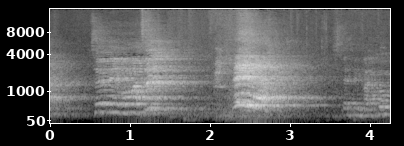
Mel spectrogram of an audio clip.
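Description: A voice shouting two drawn-out calls in a large, echoing hall: one about half a second in, and a louder one just after two seconds.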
